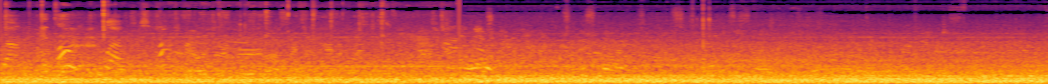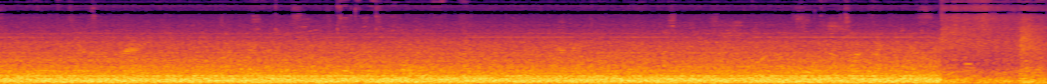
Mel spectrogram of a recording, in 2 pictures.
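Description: A jet engine roars steadily inside an aircraft cabin.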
